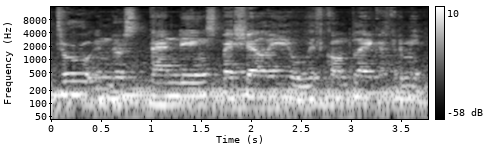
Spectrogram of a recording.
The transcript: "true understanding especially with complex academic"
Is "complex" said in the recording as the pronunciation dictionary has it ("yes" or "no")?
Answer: no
